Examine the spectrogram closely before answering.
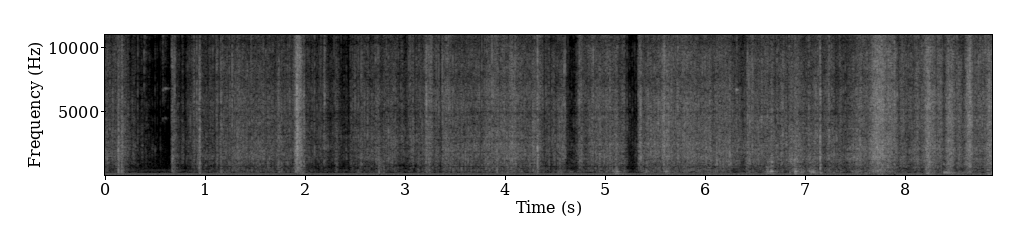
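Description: Wrapping around a packaged hat crinkling and rustling as it is handled and pulled open by hand, with irregular crackles and sharp snaps that grow busier near the end. A steady low hum runs underneath.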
